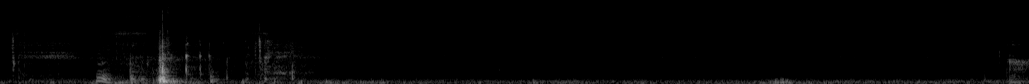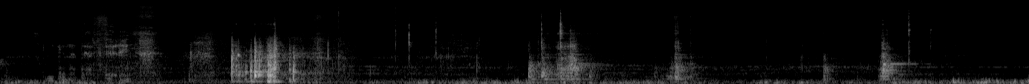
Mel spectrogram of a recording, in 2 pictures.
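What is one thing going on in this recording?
Metal parts of a small engine click and rattle as they are handled.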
